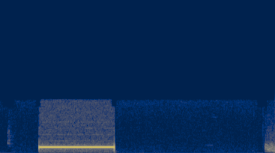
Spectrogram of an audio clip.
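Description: A telephone tone plays while a call is being transferred: one flat, mid-pitched beep lasting about a second, sounding alone and then cut off into silence.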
